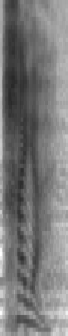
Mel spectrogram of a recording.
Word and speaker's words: Chaya: In the Hebrew, this word I am is the word Chaya. Chaya. I'm gonna say Chaya, Chaya. Not like Chaya, like Chaya. Like it literally, that's how you pronounce it. Yeah, like a karate chop.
